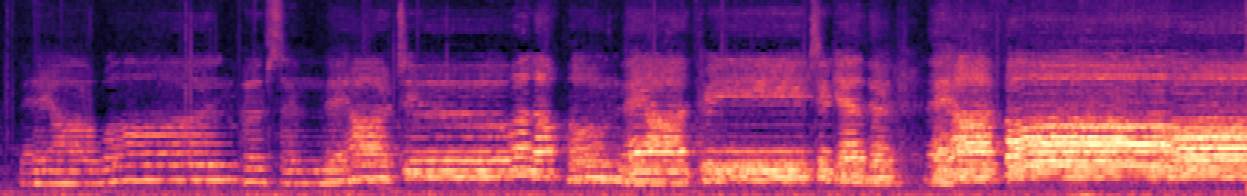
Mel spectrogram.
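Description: Choir singing a cappella: held notes in phrases with short breaks, growing louder about ten seconds in.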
